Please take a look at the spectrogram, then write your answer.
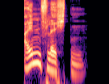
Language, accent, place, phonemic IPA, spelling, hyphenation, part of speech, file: German, Germany, Berlin, /ˈaɪ̯nˌflɛçtn̩/, einflechten, ein‧flech‧ten, verb, De-einflechten.ogg
- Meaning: 1. to weave together 2. to mention in passing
